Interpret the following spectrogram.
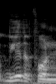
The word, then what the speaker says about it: beautiful: Ví dụ beautiful là trọng âm âm thứ nhất, nhớ luôn.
